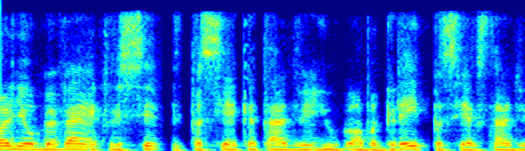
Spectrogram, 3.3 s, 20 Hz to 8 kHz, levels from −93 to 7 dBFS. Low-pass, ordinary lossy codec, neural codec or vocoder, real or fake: 7.2 kHz; AAC, 48 kbps; none; real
